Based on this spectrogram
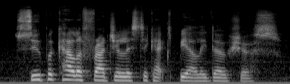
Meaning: Fantastic, marvellous, wonderful
- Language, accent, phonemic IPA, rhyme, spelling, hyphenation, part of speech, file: English, Received Pronunciation, /ˌsuːpəkælɪˌfɹæd͡ʒɪlɪstɪkˌɛkspiælɪˈdəʊʃəs/, -əʊʃəs, supercalifragilisticexpialidocious, su‧per‧cal‧i‧frag‧i‧lis‧tic‧ex‧pi‧a‧li‧do‧cious, adjective, Supercalifragilisticexpialidocious.ogg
